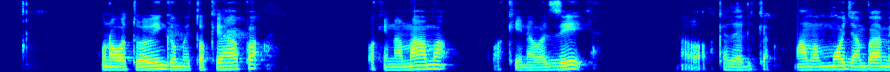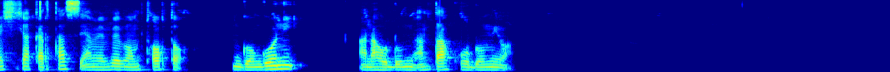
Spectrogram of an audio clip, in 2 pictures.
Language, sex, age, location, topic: Swahili, female, 36-49, Wajir, government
